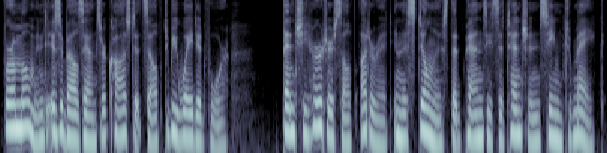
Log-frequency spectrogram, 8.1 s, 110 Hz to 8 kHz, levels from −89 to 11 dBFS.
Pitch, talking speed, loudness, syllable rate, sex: 170 Hz, 195 wpm, -19 LUFS, 5.6 syllables/s, female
